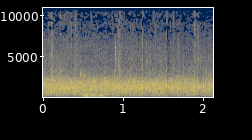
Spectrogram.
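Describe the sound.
Audience applause welcoming a guest at a live event: dense, steady clapping from many hands, loud and even throughout the two seconds without pause.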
